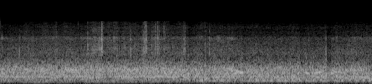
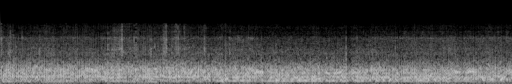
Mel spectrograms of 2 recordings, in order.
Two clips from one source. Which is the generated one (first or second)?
second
